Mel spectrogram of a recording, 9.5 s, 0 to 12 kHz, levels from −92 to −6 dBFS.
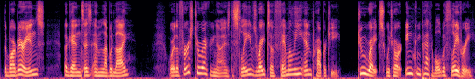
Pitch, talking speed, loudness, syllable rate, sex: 170 Hz, 150 wpm, -18 LUFS, 5.8 syllables/s, male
